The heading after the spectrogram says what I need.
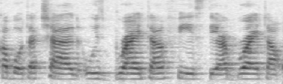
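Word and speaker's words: brite: The next word in Patois is bright, and I spell that just B-R-I-T-E, and a lot of times you'll hear it go together.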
